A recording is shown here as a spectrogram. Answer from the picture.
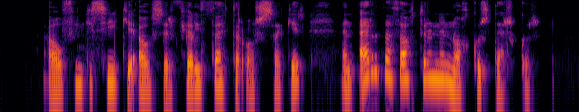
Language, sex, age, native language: Icelandic, female, 40-49, Icelandic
